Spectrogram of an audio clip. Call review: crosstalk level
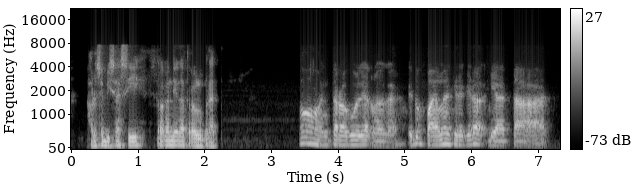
none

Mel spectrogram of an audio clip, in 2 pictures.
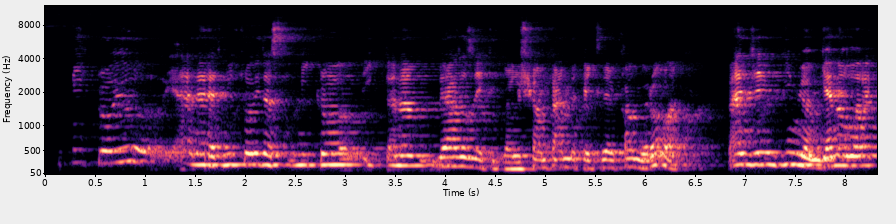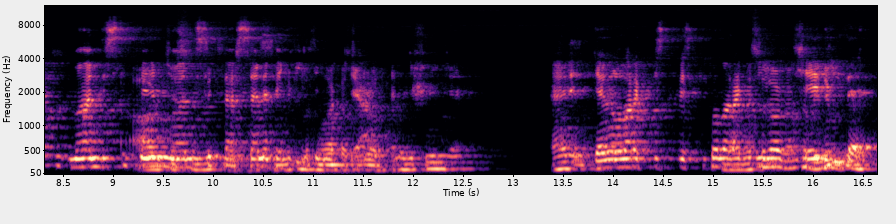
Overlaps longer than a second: present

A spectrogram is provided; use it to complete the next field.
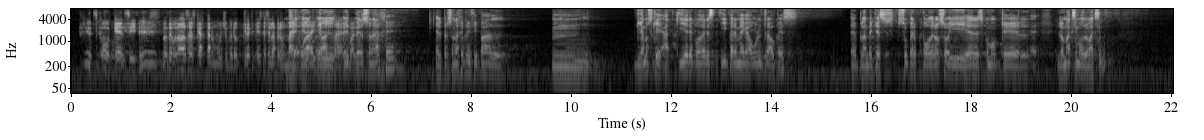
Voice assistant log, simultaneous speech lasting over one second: present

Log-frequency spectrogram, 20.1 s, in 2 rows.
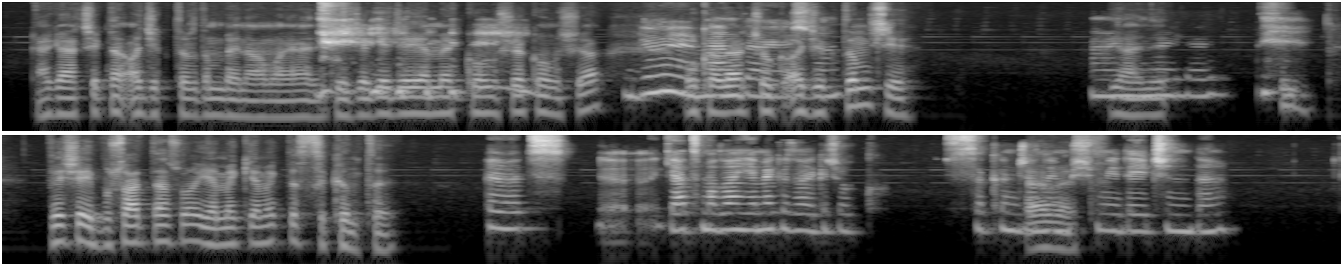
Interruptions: present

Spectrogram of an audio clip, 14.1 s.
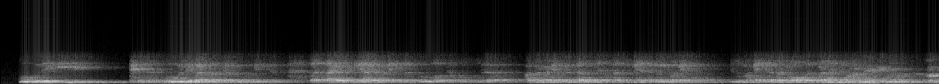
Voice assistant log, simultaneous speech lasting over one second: present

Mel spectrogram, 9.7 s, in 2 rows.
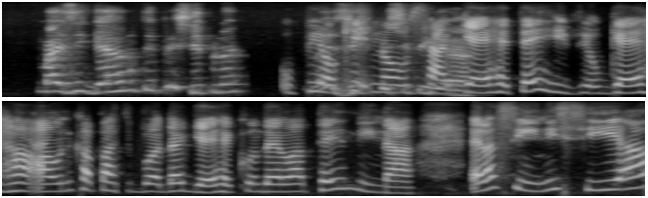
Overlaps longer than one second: present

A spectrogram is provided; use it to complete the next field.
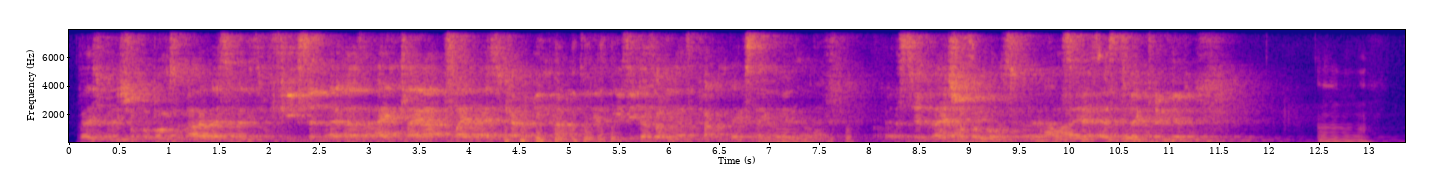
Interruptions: present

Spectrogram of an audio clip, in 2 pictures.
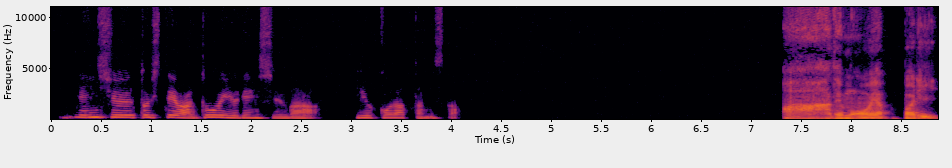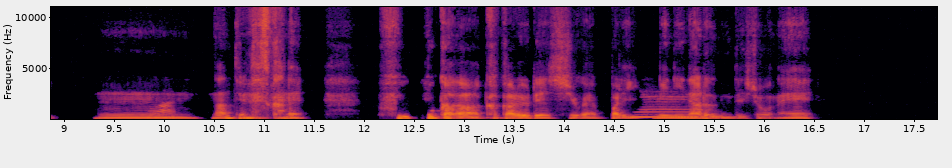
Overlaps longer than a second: present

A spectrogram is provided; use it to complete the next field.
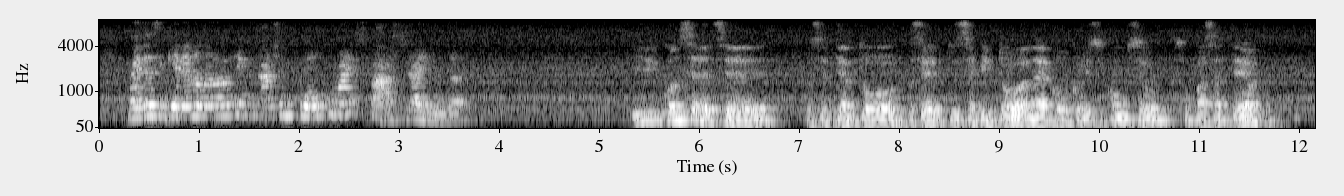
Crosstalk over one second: none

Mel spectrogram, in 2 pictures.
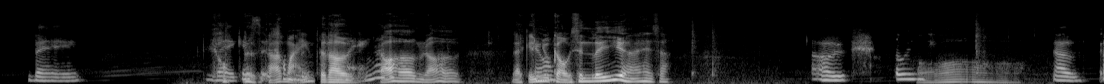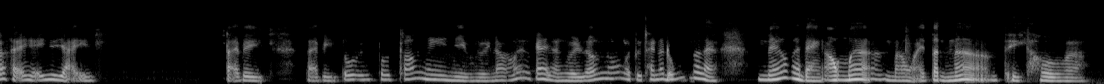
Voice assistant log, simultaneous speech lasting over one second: present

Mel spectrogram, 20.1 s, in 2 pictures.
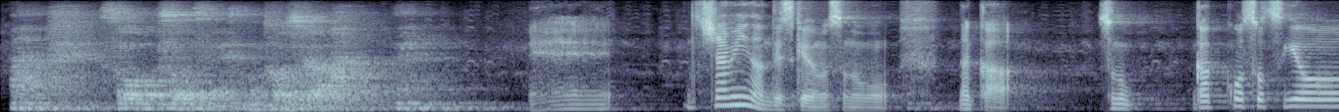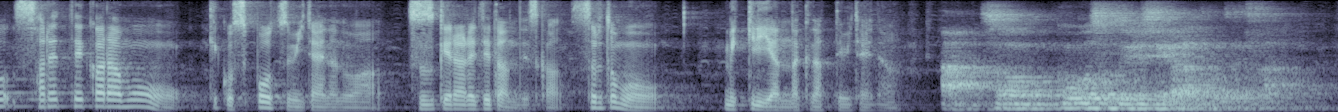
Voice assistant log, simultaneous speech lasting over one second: none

